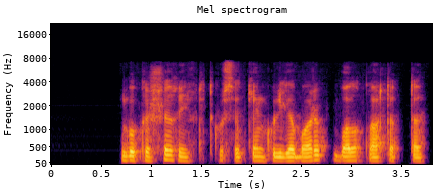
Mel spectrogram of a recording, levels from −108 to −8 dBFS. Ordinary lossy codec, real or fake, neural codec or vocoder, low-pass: Opus, 64 kbps; fake; codec, 16 kHz, 4 kbps, FunCodec, trained on Chinese and English, 50 frames a second; 7.2 kHz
